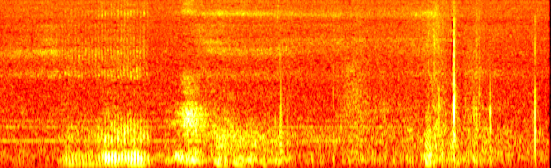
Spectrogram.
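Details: Puppy snoring, with soft snuffling snores and snorts in a quiet room.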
